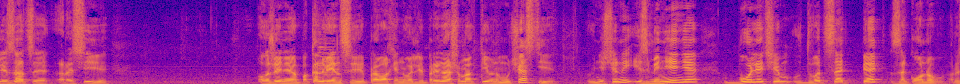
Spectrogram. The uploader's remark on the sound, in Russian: Трансляция торжественной части итогового заседания Центрального правления ВОС 2015 года. Запись прямого эфира.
